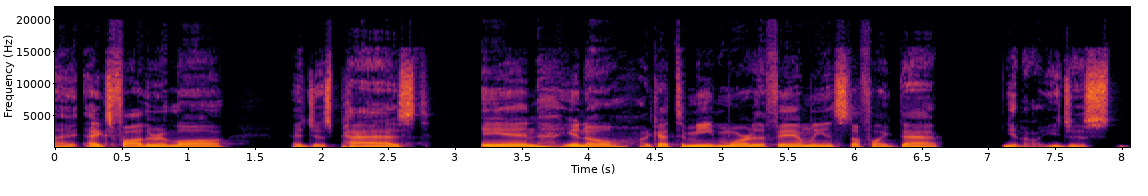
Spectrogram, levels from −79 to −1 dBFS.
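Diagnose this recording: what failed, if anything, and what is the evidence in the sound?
Nothing failed here: the speech runs without any audible fault at any stage of the chain.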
